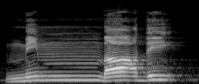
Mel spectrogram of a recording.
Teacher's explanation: نون کو میم سے بدل کر پڑھیں گے، نون کو میم سے بدل کر پڑھا جائے گا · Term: اقلاب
